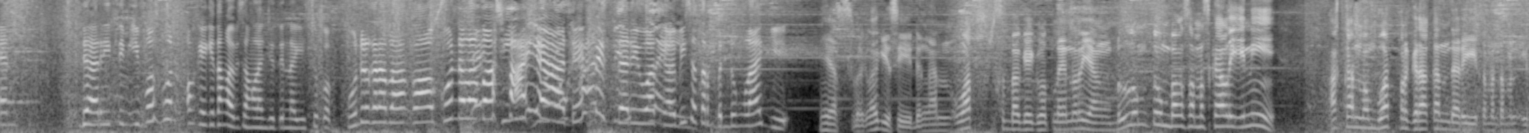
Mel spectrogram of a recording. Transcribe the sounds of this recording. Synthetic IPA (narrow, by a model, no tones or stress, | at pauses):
ɛn | daɾit̪ɪmifɔspʊnokekit̪aŋɡabisaŋəlaɲd͡ʒut̪ɪnlaɡit͡ʃukʊp̚mundʊrkəɾablakankəlaukundəlabaajadefɪt̪̚daɾiwat̪̚ɡaʔbisat̪ərbəndʊŋlaɡi | jɛsbaɾɪk̚laɡisɪhdəŋanwat̪̚səbaɡajɡɔt̪lanərjaŋbəlʊmt̪umbaŋsamasə̥kaliːni | akanməmbuat̪̚pərɡəɾakandaɾit̪əmant̪əməni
